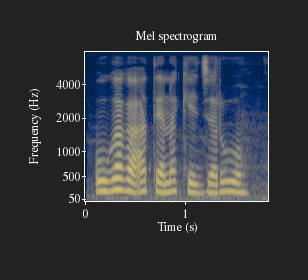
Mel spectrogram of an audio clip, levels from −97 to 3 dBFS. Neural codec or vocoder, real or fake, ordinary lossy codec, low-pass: none; real; none; 7.2 kHz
